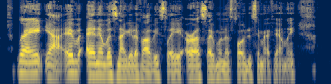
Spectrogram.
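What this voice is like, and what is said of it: Raspy, slightly congested voice. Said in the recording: “just a little like sniffles ... I have a nice little sexy rasp”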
